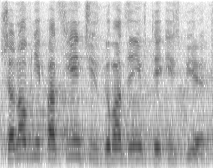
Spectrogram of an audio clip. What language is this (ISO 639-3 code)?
pol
